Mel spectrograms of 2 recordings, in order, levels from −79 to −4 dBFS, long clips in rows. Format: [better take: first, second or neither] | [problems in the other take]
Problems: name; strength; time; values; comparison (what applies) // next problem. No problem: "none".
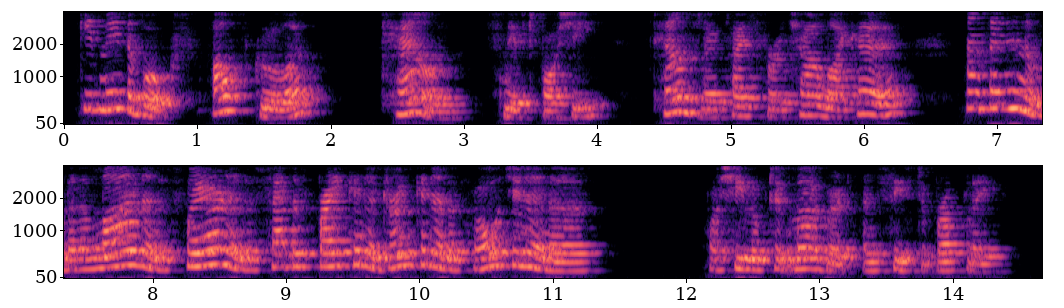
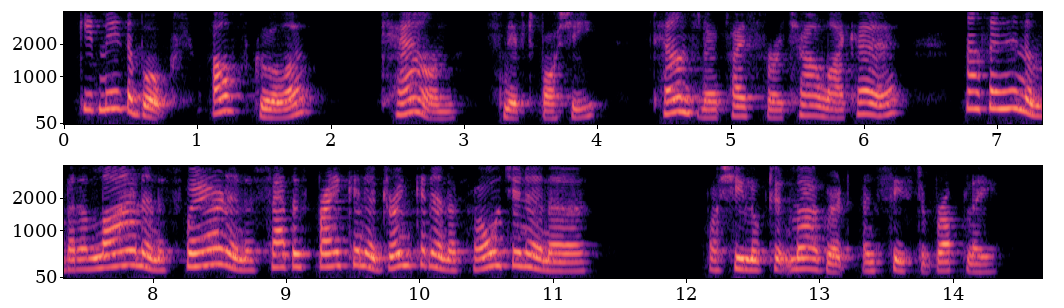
second | room echo; dies away in 0.3 s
